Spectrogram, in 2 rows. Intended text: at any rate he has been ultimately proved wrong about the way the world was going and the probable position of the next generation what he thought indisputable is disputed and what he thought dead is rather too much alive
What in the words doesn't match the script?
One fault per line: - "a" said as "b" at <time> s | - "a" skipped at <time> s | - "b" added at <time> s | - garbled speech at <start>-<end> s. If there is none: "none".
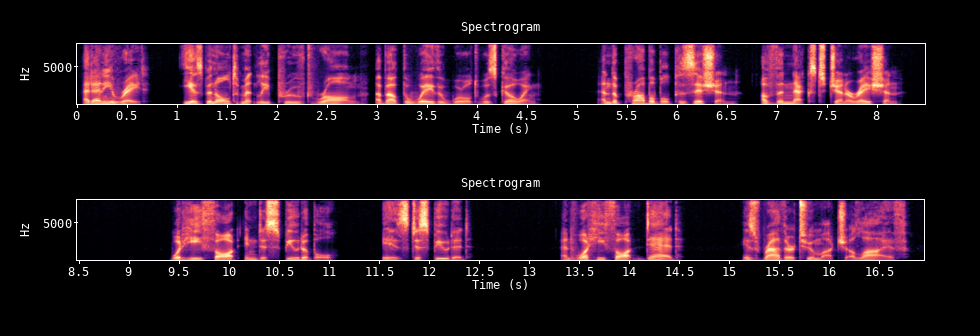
none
